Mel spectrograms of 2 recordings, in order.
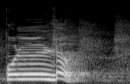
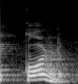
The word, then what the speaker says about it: could: Students इसको पढ़ते हैं कुल्ड, जबकि वो रॉन्ग होता है। तो आज हम इसका राइट प्रोनाउंसिएशन सीख रहे हैं, इसको हम पढ़ा करेंगे कोड।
